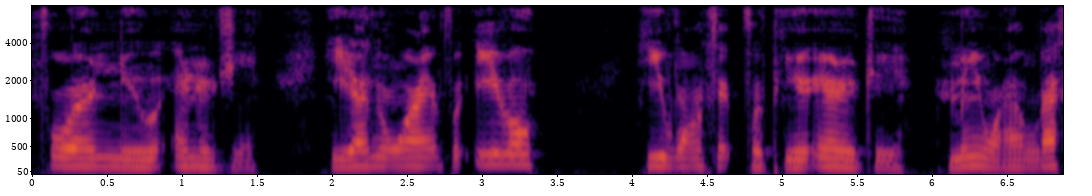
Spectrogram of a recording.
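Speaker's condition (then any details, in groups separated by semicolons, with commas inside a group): Cerebral palsy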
